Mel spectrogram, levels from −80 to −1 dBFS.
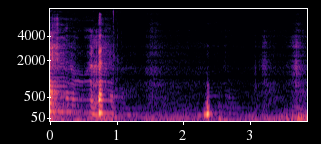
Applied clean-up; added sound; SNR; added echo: neural mask model DeepFilterNet 3.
